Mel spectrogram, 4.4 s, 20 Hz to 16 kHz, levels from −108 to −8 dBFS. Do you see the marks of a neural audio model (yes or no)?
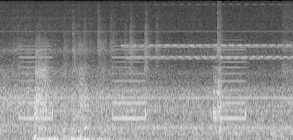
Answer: no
